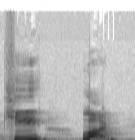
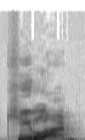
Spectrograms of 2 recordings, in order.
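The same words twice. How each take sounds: First: The two words are said separately. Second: The two words are blended into one. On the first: The speaker calls it wrong. "instead of going key lime" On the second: The speaker calls it right. "It's just easier to blend the words"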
